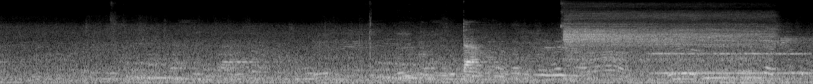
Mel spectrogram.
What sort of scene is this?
subway train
